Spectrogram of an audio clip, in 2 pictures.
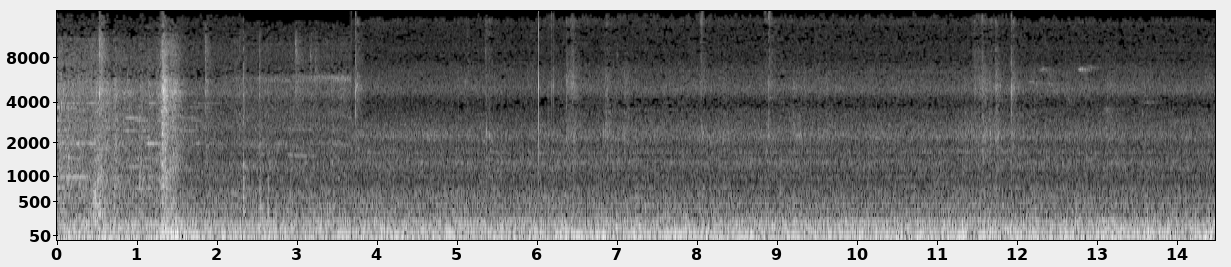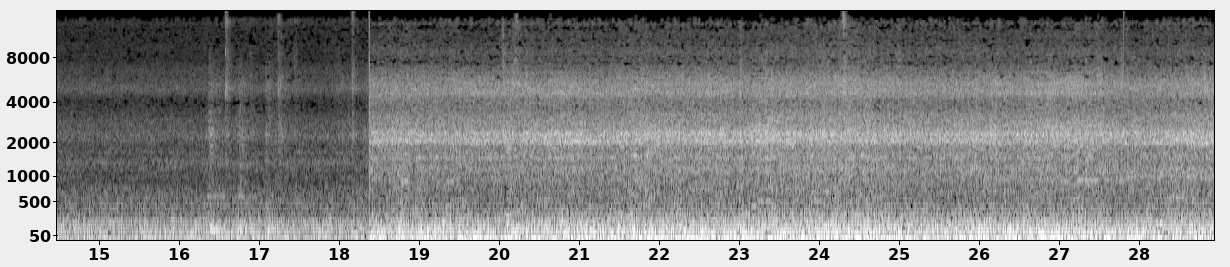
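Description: Interior running noise of an electric passenger train. The doors thump shut about a second in, then a steady low rumble as the train pulls away. About two-thirds of the way through it jumps suddenly to a louder rumble of wheels on rail at high speed, about 108 km/h, with a faint high whine.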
